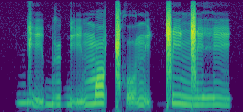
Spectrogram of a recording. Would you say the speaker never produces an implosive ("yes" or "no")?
no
